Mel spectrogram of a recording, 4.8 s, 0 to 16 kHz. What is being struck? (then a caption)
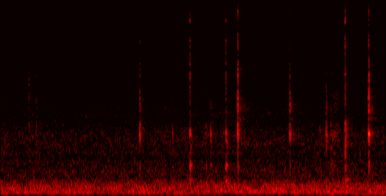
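Mechanical keyboard with plastic keycaps. Fingertips type on an Anne Pro 2 60% mechanical keyboard with plastic keycaps and a backlight that goes from green to rainbow. Short, crisp plastic key clicks with a bright edge and a tone near 1.2 kHz sound out irregularly, some sharper than others, over a steady low rumble.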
